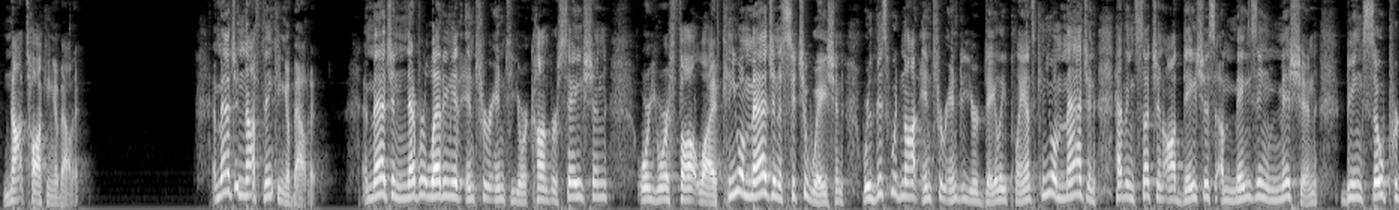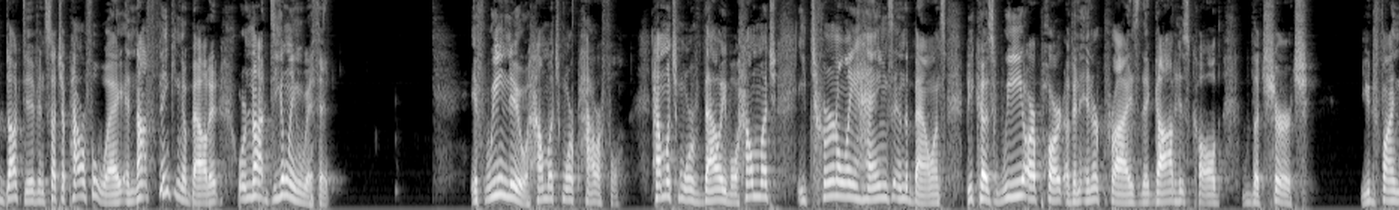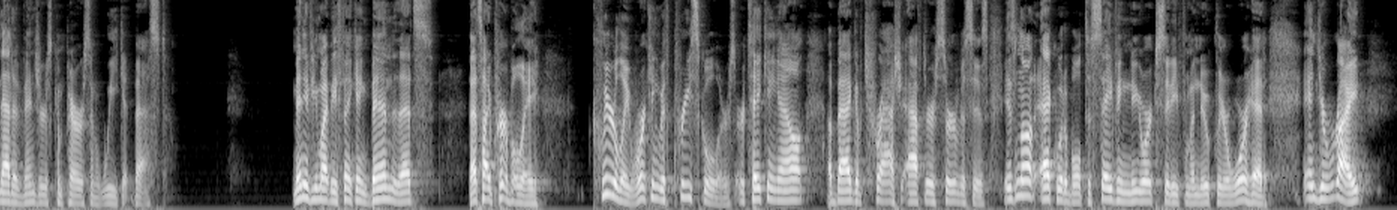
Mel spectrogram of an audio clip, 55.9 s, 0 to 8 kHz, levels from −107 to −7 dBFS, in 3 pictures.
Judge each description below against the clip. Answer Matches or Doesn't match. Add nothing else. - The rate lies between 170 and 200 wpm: Doesn't match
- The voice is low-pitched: Doesn't match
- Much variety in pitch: Matches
